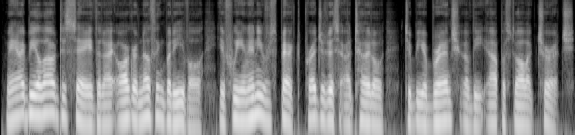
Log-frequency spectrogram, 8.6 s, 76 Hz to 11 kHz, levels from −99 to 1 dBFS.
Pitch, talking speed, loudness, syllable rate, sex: 125 Hz, 195 wpm, -18 LUFS, 5.3 syllables/s, male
